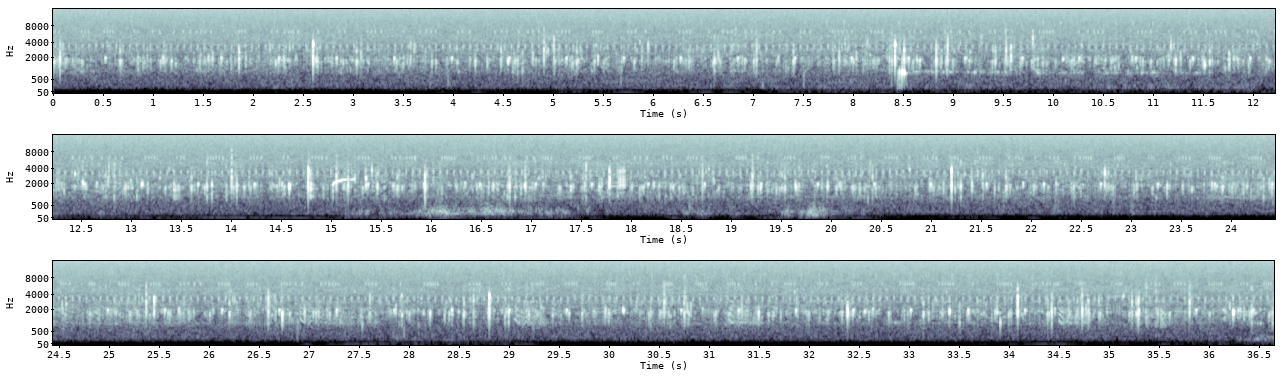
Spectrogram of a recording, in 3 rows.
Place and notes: {"title": "Antalieptė, Lithuania, autumn underwater", "date": "2020-09-26 16:25:00", "description": "sunny autumn day. hydrophone.", "latitude": "55.65", "longitude": "25.89", "altitude": "143", "timezone": "Europe/Vilnius"}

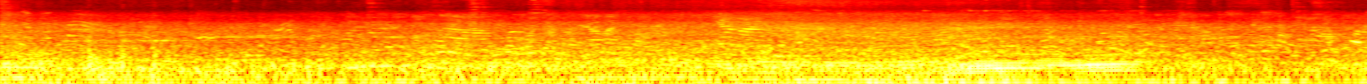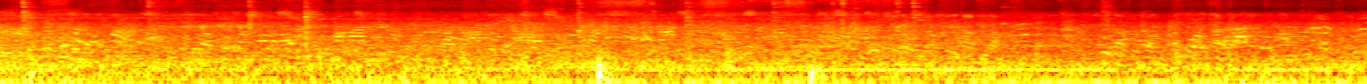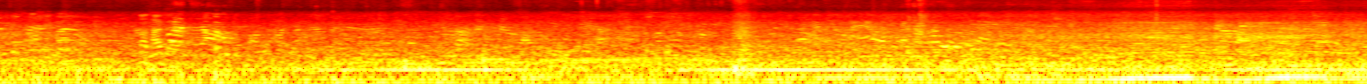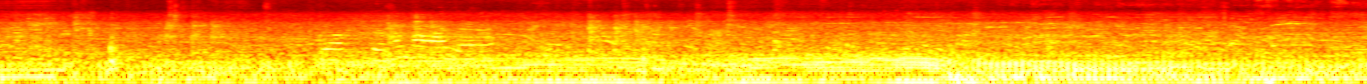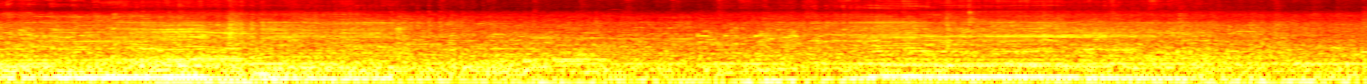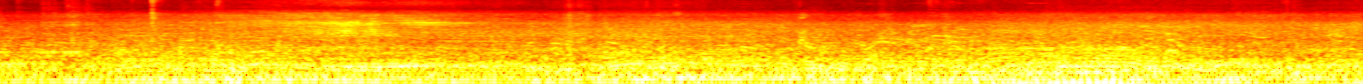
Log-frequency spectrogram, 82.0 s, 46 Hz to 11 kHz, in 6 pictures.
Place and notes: {"title": "Neihu Rd., Taipei City - Night market", "date": "2014-03-15 17:48:00", "description": "Walk in the park, Traffic Sound, Night market, A variety of shops and tapas\nBinaural recordings", "latitude": "25.08", "longitude": "121.58", "timezone": "Asia/Taipei"}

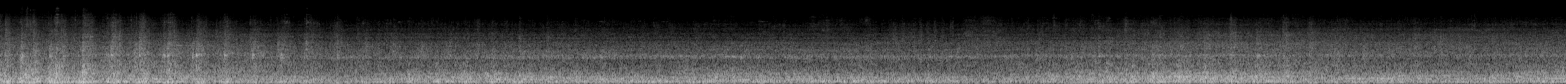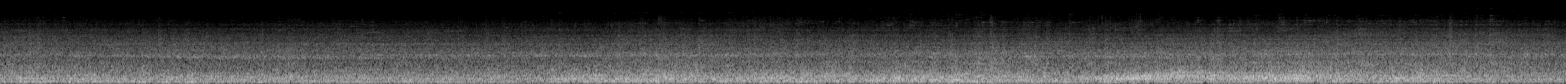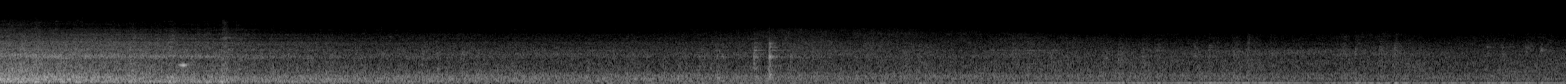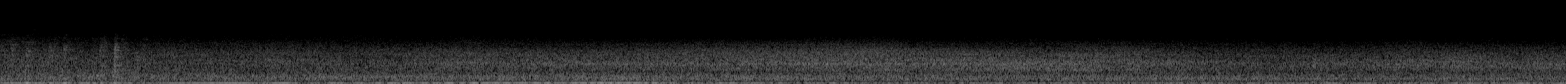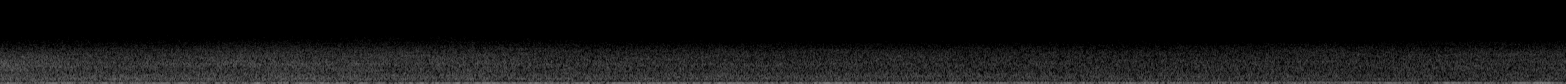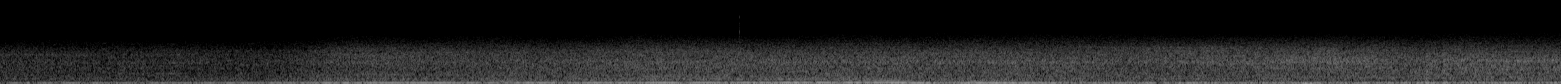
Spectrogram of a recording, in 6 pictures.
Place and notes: {"title": "Olsztyn, Polska - West train station (4)", "date": "2013-02-08 22:19:00", "description": "Train announcement. Train arrival, departure and at the same momoent cargo train is passing by.", "latitude": "53.78", "longitude": "20.47", "altitude": "113", "timezone": "Europe/Warsaw"}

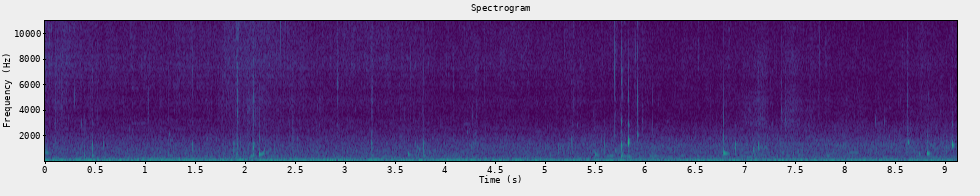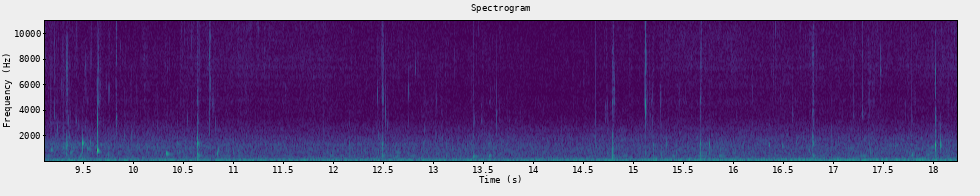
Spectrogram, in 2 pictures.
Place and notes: {"title": "Spree, Baumschulenweg, Berlin - river side ambience", "date": "2018-12-30 12:20:00", "description": "Britzer Verbindungskanal meets river Spree, Sunday river side ambience\n(Sony PCM D50, DPA4060)", "latitude": "52.47", "longitude": "13.50", "altitude": "33", "timezone": "Europe/Berlin"}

